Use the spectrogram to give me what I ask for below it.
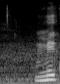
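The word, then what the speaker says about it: make: एक का उच्चारण होगा एक के लिए। ठीक है? तो देखिए मेक मतलब क्या होता है?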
